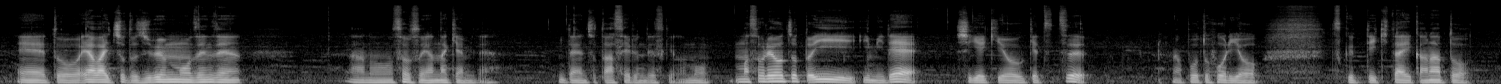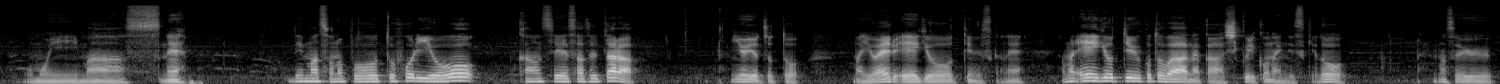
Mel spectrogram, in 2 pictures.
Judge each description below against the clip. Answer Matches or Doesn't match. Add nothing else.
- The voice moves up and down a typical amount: Matches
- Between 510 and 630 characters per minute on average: Doesn't match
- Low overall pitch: Matches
